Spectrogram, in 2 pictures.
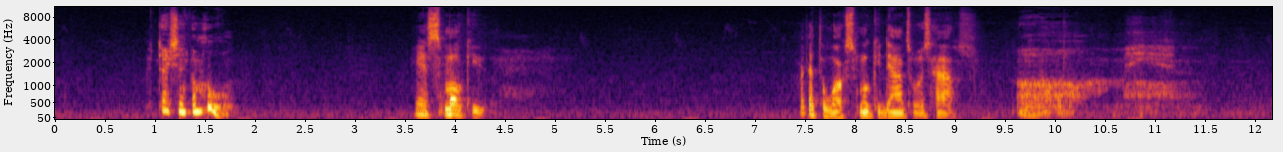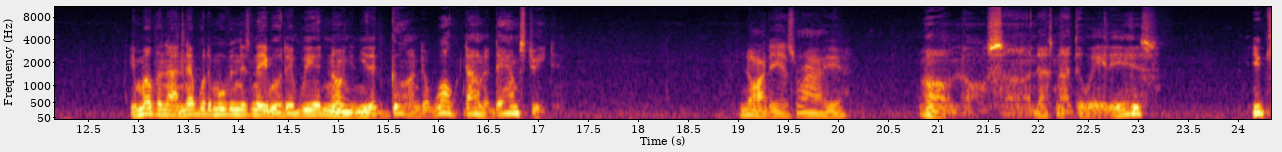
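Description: A middle-aged man speaks with a heavy, expressive tone nearby.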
